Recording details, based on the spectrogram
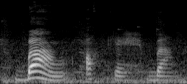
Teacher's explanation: Dalam produksi bunyi nasal, velum atau langit-langit lunak diturunkan sehingga jalur udara keluar terbuka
